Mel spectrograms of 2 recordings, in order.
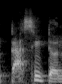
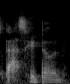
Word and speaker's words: taciturn: talk about is taciturn the tassie turn up see here tacky turn a bulldozer it is pronounced as taciturn right the taciturn jasmine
